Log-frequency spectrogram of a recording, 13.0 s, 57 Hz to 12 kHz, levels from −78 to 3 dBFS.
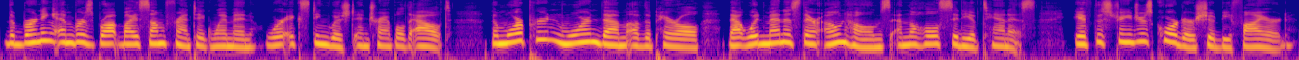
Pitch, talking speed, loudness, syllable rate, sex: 230 Hz, 185 wpm, -16 LUFS, 5.2 syllables/s, female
